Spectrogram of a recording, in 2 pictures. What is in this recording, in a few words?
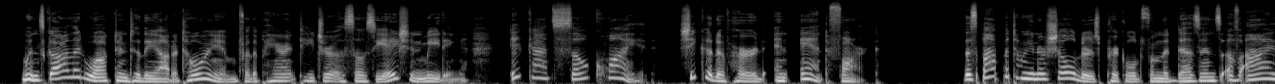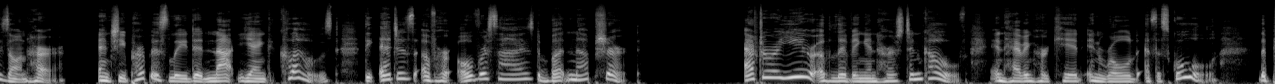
3rd POV Contemporary Fiction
